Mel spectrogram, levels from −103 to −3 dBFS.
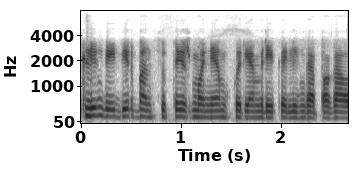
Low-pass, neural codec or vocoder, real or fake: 7.2 kHz; none; real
